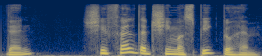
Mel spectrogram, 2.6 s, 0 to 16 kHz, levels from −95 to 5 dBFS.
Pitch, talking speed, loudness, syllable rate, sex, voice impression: 150 Hz, 205 wpm, -17 LUFS, 4.5 syllables/s, male, masculine, adult-like, tensed, slightly powerful, slightly bright, clear, slightly halting, intellectual, calm, friendly, slightly reassuring, lively, slightly kind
